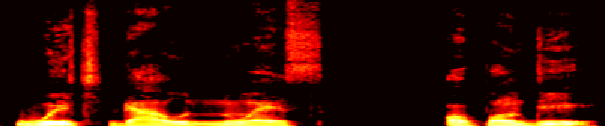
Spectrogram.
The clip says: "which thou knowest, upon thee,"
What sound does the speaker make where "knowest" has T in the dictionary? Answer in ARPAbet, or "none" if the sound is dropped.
T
